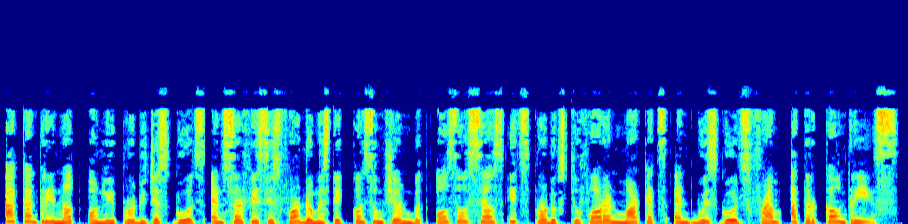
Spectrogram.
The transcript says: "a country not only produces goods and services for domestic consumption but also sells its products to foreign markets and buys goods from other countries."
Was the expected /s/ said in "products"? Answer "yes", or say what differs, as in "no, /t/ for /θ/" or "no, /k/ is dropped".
yes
